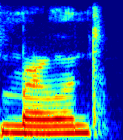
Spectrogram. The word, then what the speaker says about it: Murlynd: It's Merland. Yeah, I Dr. liked Merlin. Ed's pronunciation better.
